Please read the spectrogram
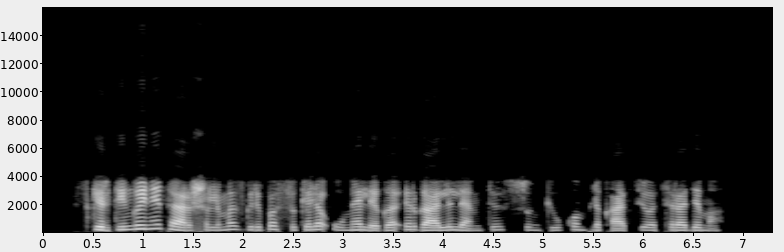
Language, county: Lithuanian, Vilnius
